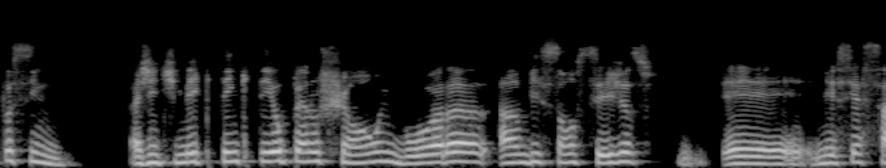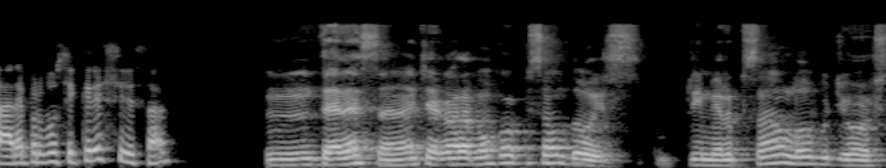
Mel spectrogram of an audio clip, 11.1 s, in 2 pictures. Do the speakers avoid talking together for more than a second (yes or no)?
yes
